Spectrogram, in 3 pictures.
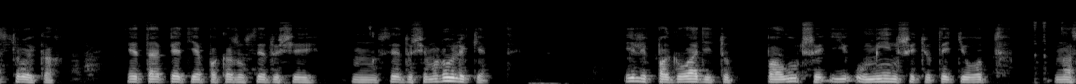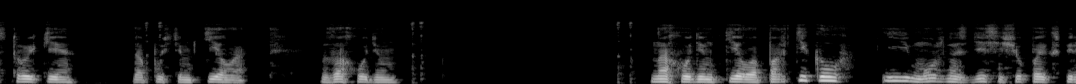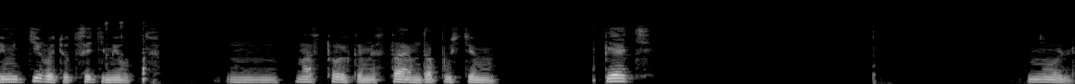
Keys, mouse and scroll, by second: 1.4-4.3 scroll down 1, 5.2-6.7 scroll up 1, 10.2 click, 13.0 click, 17.5 click, 19.9-20.7 scroll down 1, 20.7-22.5 scroll down 14, 21.1-22.5 scroll up 1, 22.5 click, 22.5-24.1 scroll down 1.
